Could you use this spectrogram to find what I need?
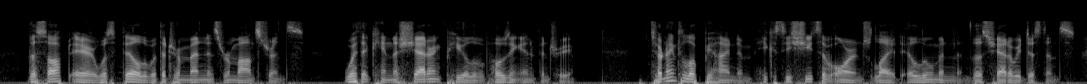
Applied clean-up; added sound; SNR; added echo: none; none; none; none.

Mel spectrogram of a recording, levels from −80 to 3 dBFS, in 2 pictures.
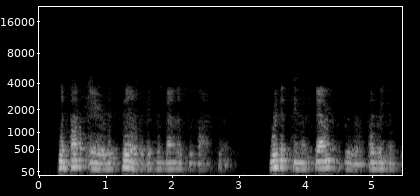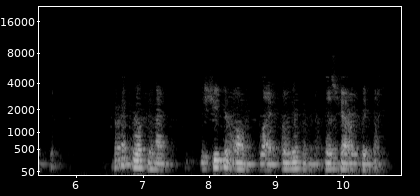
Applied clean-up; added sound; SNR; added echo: neural mask model DeepFilterNet 3.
